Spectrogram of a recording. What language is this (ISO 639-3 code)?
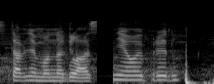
srp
